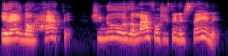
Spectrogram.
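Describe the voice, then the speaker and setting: A woman's voice: high voice, quick pace, crowd noise. A woman co-hosting a casual chat over a video call, teasing and emphatic. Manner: teasing, emphatic, often exclaims "child". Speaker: co-host.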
